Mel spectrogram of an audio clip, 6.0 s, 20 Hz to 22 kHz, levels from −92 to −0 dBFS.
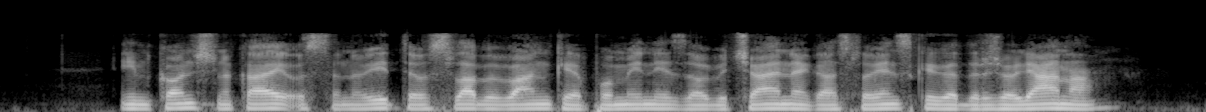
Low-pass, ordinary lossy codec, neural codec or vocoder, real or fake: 7.2 kHz; AAC, 48 kbps; codec, 16 kHz, 4 kbps, FunCodec, trained on LibriTTS, 50 frames a second; fake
